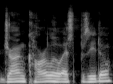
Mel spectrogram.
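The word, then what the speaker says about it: Giancarlo Esposito: John Carlo did I say his name right John Carlo Esposito who's that oh is that the guy from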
